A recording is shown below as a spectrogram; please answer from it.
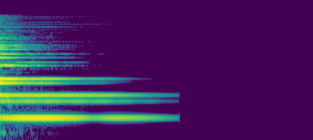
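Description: Notification-bell 'ding' sound effect of a subscribe-button animation: one bright chime that rings on and fades away, dying out about one and a half seconds in.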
